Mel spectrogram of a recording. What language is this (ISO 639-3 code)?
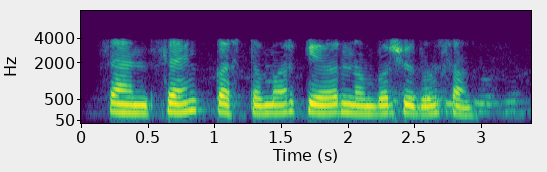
mar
